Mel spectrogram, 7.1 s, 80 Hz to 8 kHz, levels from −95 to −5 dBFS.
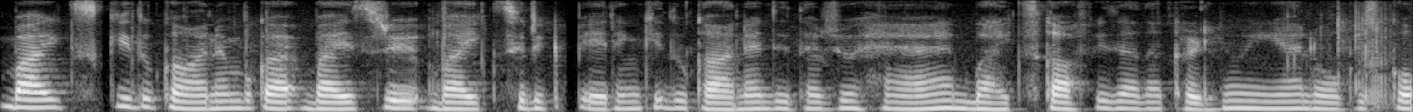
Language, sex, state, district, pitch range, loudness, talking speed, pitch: Hindi, female, Delhi, New Delhi, 175-190 Hz, -20 LUFS, 205 wpm, 180 Hz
